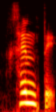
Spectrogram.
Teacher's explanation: there is a g that sounds more like an English h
